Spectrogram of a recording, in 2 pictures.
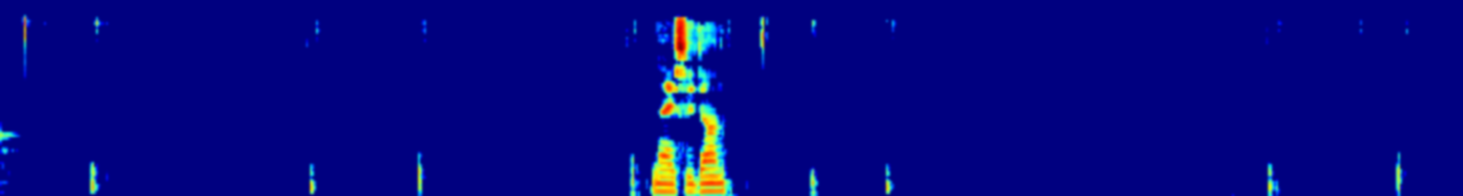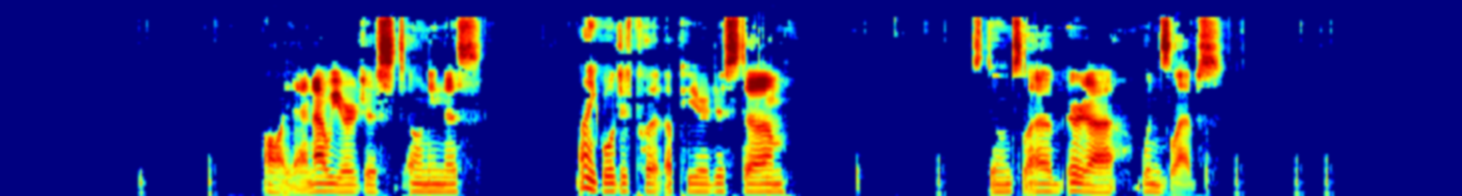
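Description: Soft wooden knocks sound as blocks are placed one by one.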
